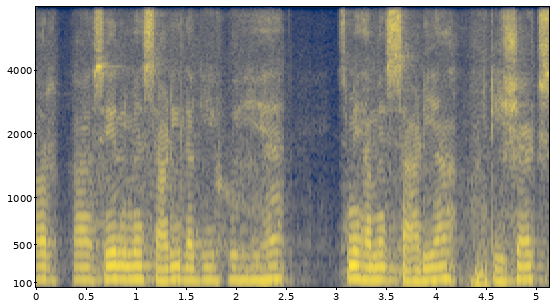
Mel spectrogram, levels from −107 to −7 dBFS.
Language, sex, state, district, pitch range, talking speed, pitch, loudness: Hindi, male, Chhattisgarh, Raipur, 125-135 Hz, 165 wpm, 130 Hz, -17 LUFS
